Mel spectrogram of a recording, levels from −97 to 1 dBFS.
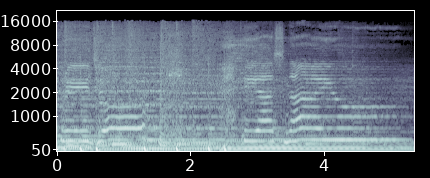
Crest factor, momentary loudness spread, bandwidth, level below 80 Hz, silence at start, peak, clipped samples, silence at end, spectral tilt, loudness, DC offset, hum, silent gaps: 12 dB; 6 LU; 17 kHz; -20 dBFS; 0 s; 0 dBFS; under 0.1%; 0 s; -5 dB/octave; -14 LUFS; under 0.1%; none; none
